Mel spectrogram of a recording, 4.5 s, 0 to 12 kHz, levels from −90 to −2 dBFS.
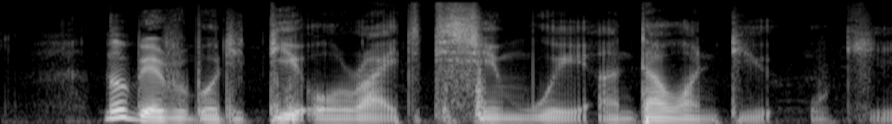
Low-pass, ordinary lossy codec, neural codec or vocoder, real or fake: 10.8 kHz; MP3, 96 kbps; none; real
